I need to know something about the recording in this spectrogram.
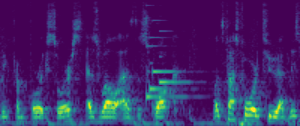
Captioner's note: message beeping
